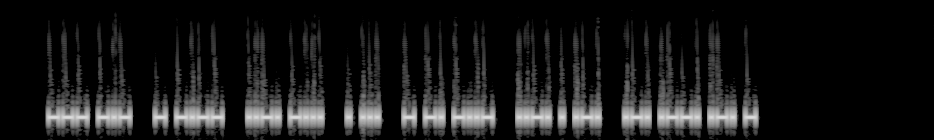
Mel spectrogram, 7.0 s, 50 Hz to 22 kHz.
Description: Morse code, heard as a keyed tone, about 41 wpm, 700 Hz. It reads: OK TY FB ES TNX FER RPRT
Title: K1USN SST QSO Practice 45wpm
